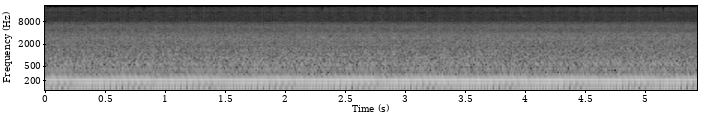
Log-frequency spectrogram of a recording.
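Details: 1999 Nissan Sentra 1.6 idling after an EGR delete and new headers were installed: a steady, even, smooth low hum with no ticking or exhaust puffing. Much quieter than before the repair. A little oil smoke appears near the oil pan. Normal idle.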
